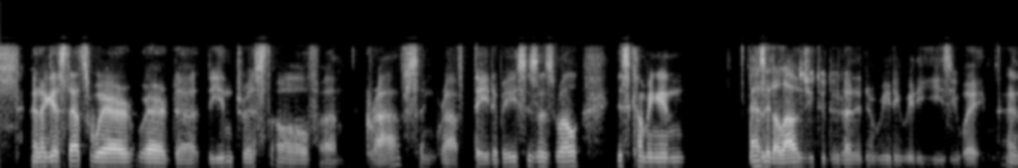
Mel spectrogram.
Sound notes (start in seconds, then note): none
